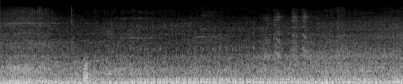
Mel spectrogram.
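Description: KTM 390 Adventure's single-cylinder engine pulling away from a stop and running at low road speed.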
